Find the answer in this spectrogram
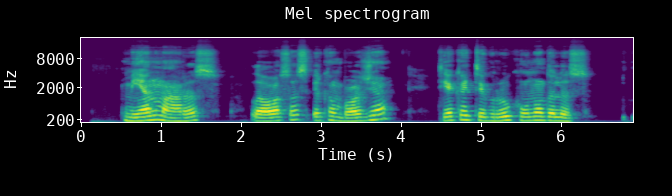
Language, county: Lithuanian, Vilnius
